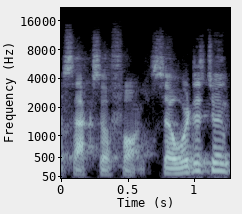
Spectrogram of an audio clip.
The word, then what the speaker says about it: saxofón: Not saxophone, pero el saxofón.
